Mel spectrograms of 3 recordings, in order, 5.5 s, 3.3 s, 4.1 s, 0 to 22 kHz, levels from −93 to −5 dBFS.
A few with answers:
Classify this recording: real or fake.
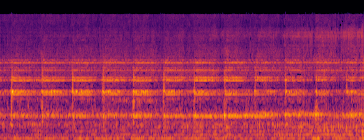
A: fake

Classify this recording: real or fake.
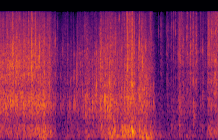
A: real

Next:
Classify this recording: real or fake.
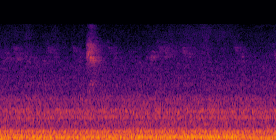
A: real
